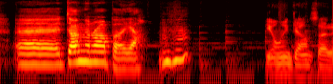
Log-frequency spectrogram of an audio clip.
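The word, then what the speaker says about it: Danganronpa: I want to do the dog and rob how you pronounce it. Uh Dong and Roba.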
